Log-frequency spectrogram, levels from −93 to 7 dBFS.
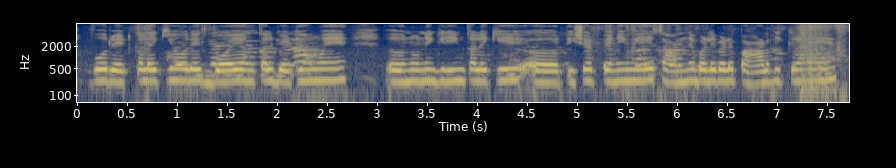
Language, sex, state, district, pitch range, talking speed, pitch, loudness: Hindi, female, Chhattisgarh, Sarguja, 230-240 Hz, 215 wpm, 235 Hz, -18 LUFS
